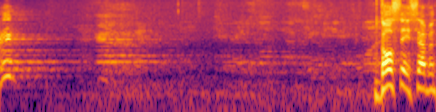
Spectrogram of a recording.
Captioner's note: chatter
